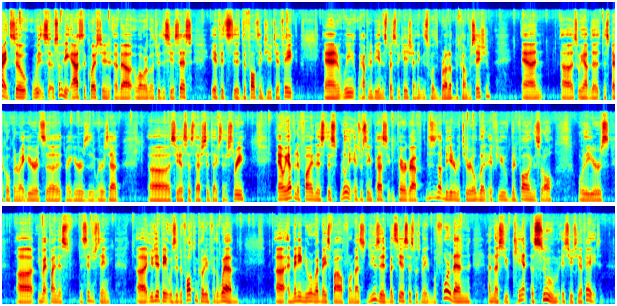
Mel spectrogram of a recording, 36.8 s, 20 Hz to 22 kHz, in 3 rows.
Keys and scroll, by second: 10.6 ctrl+a, 10.8 ctrl+a.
